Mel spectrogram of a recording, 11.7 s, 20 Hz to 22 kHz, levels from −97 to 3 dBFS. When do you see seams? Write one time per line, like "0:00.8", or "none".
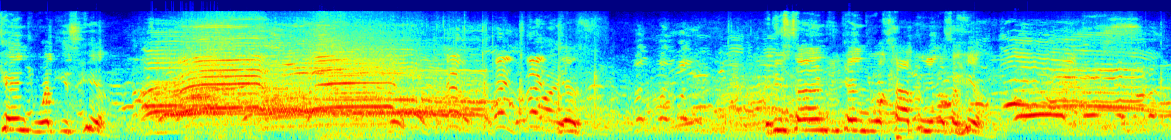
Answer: none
